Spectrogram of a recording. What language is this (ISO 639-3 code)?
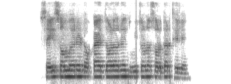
ori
